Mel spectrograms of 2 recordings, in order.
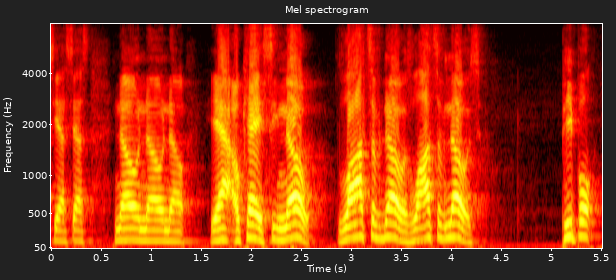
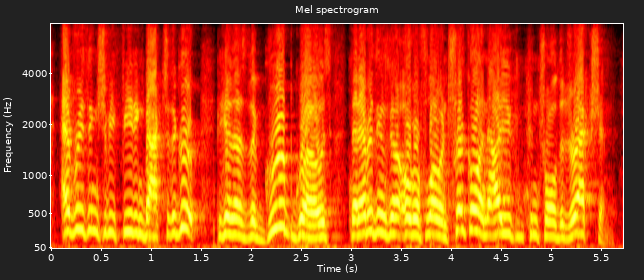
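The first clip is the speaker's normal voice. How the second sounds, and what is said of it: Loud, yelling delivery. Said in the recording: “the mic is a bit loud. Okay, sorry, I'm yelling a little bit.”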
